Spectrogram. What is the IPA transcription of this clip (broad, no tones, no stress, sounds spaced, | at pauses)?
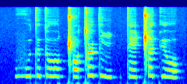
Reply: v u t ɯ t oː ǁ ɔ ǀ ə˞ t i | t e ǁ ɜ kʲ o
